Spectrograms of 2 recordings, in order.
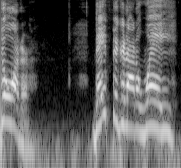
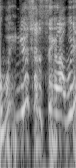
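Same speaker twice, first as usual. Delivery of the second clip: ordinary talk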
